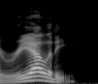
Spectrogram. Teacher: it's the light d sound to replace the t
